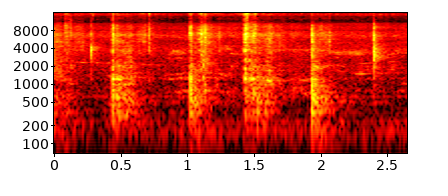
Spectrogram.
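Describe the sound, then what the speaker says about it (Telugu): Ground gongura (sorrel leaf) paste going into a hot tempering of fried dried red chillies, with four distinct stirring scrapes of a spoon against the pan, each followed by a soft sizzle, close and fairly loud. "మనం రుబ్బు పెట్టుకున్న గోంగూరని దీంట్లో వేసేసుకోవడమేనండి"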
